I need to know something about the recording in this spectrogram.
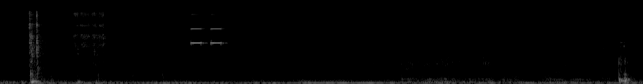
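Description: Soldering station beeping twice in quick succession, two short high tones as the iron's tip temperature is turned down to 300 °C. A light click comes near the start, with faint room tone otherwise.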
